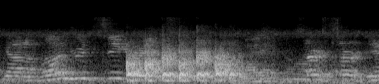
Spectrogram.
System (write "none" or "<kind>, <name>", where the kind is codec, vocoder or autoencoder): none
